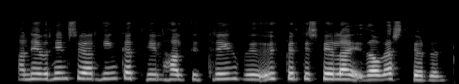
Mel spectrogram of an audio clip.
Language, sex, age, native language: Icelandic, female, 50-59, Icelandic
